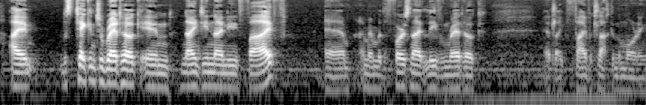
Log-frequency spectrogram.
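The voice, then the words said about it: Irish accent. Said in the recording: “I think I'm safe to assume from your accent that you're not native to Red Hook, Brooklyn ... I'm Irish originally”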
